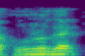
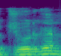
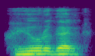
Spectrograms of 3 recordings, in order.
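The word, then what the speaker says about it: Jürgen: तो आप इसको कभी मत भूलिएगा, हुर्गन हैबरमास। यस, इसको जुर्गन नहीं पढ़ा जाता। मेरी प्रोनाउंसिएशन वैसे ही खराब है, लेकिन कुछ प्रोनाउंसिएशन मैंने सीखने की कोशिश की है। ह्यूर्गन हैबरमास।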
